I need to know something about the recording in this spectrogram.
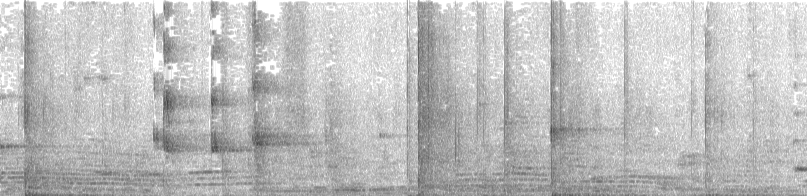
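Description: A basketball bouncing on a gym floor during a pickup game: several separate thuds, the loudest just after the start, with players' voices in a large indoor hall.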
